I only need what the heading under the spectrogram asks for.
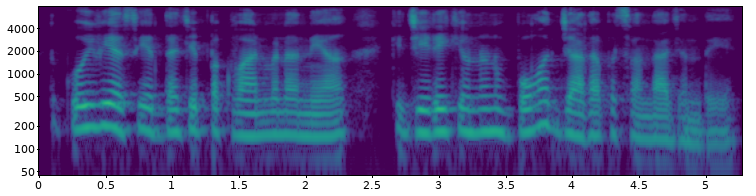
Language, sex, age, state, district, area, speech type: Punjabi, female, 45-60, Punjab, Tarn Taran, urban, spontaneous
